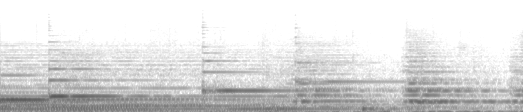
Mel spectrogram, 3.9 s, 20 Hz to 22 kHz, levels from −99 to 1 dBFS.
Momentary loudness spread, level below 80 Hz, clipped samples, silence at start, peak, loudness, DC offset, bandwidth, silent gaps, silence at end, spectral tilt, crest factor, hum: 12 LU; -58 dBFS; under 0.1%; 0 s; -30 dBFS; -46 LUFS; under 0.1%; 10 kHz; none; 0 s; -9 dB/octave; 16 dB; none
